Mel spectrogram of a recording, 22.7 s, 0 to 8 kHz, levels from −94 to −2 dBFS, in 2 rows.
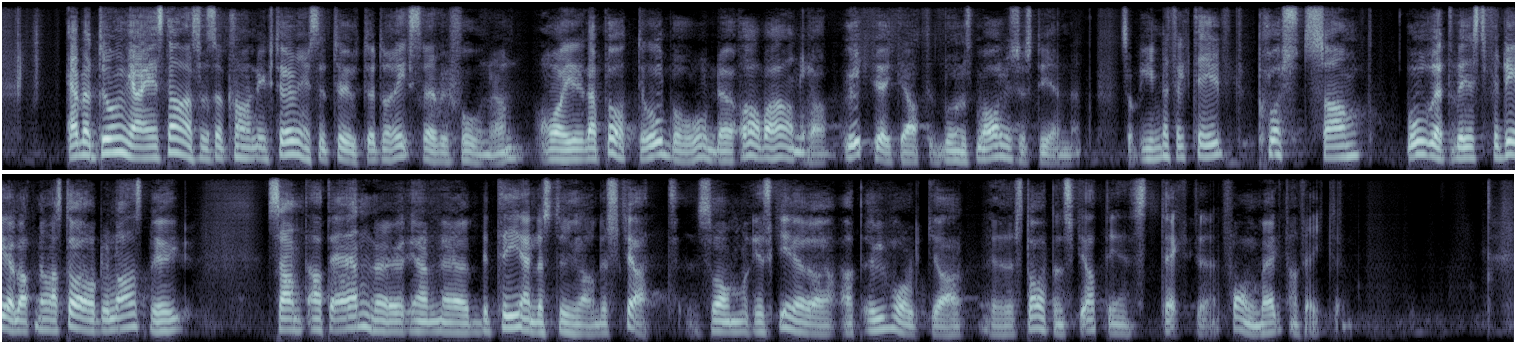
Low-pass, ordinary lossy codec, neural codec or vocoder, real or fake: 7.2 kHz; none; codec, 16 kHz, 1 kbps, FreqCodec, larger model; fake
